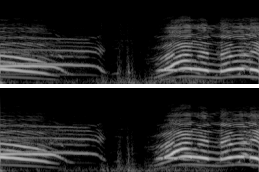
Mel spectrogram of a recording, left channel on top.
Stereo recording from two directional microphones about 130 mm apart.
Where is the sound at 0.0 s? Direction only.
20° left (ahead or behind).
